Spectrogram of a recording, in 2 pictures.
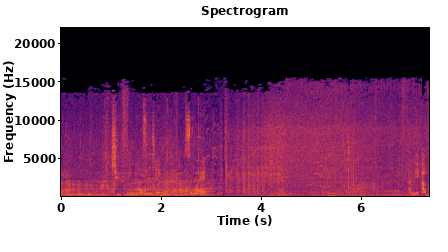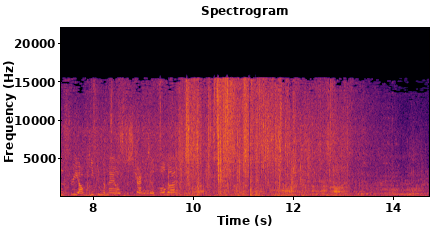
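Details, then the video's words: Lions at sunrise on August 11: three Birmingham Boys males visit the Nkuhuma Pride and cubs, and a fight breaks out as females protect their young. Harsh snarling roar bursts rise midway, over steady human commentary and vehicle engine hum. "Birminghams And Nkuhuma have a ROARING fight"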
